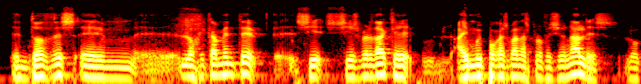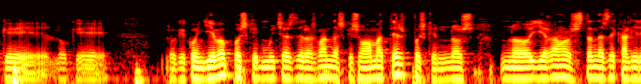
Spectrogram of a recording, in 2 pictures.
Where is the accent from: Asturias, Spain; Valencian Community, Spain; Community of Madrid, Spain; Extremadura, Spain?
Asturias, Spain; Vimenes; En realidad yo soy de Vimenes.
